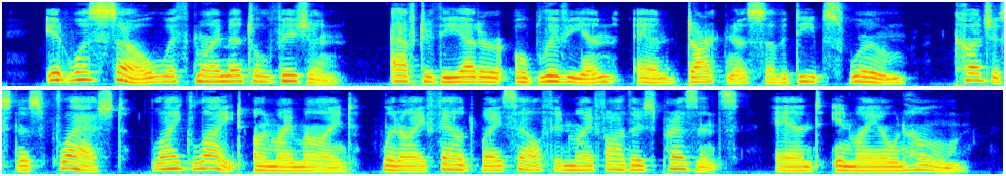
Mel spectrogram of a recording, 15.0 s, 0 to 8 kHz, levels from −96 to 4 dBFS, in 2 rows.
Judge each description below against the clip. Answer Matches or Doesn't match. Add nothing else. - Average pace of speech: Matches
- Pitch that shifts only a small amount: Doesn't match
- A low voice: Doesn't match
